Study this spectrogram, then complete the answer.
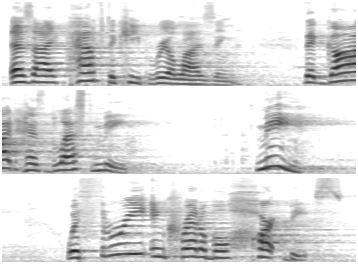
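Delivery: slow, measured preaching with weighted pauses; slow devotional reflection. Real, not acted. Speaker telling friends of her blessing, slow earnest reflection. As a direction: draw each phrase out and let it land.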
